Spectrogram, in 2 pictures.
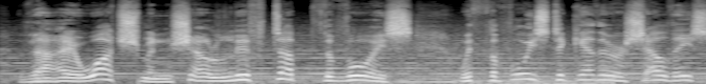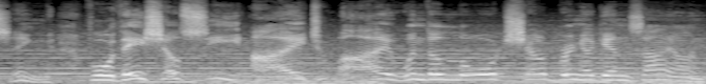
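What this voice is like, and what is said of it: Dramatic reading voice. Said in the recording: “that was my dramatic voice.”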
